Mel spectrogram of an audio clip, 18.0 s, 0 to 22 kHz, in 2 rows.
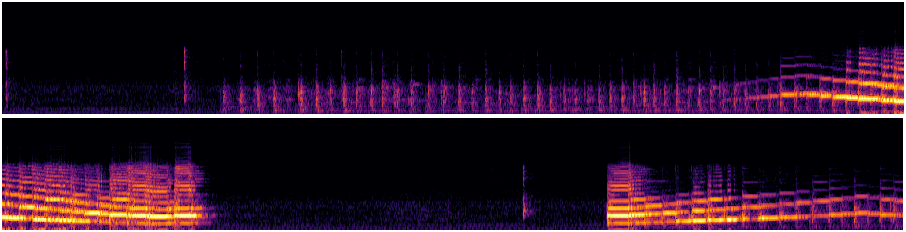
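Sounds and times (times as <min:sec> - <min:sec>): electric piano quick repeated notes: 0:06.6 - 0:11.1, 0:15.1 - 0:18.0
tone sliding down in pitch: 0:07.3 - 0:11.1, 0:15.1 - 0:17.7.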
